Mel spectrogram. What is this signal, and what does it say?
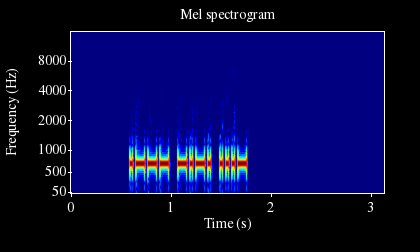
Morse code, heard as a keyed tone, about 40 wpm, 700 Hz. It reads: JCV
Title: USA Call Sign Postfixes - 3 Letters 40wpm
